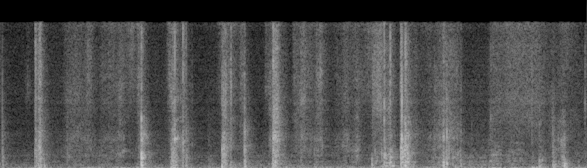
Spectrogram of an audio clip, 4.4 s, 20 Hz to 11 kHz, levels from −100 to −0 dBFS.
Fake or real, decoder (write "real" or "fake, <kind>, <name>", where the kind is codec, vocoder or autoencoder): fake, autoencoder, DAC-VAE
